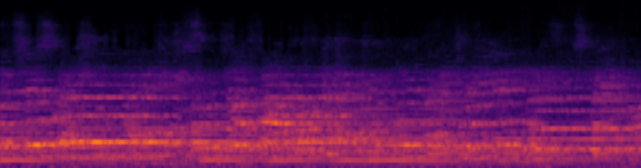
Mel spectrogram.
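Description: Mixed school choir of girls' and boys' voices singing in harmony, holding sustained notes.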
